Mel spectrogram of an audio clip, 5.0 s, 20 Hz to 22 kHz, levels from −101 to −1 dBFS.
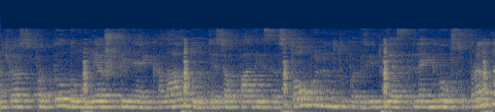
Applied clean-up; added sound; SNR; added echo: none; Tick-tock; 11 dB; reverberation time 0.8 s.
